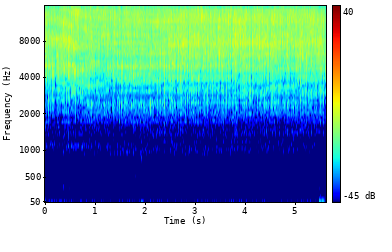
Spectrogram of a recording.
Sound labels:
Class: water tap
